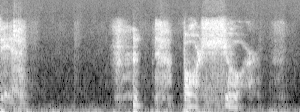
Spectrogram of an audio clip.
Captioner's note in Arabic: يضحك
